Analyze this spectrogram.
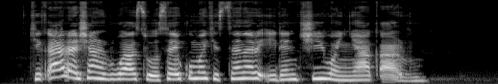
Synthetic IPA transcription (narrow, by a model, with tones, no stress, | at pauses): kʲi˨kʼaː˦ɽa˨ʃɐ˦˨nɽʊ˦waː˦soː˨sa˦jkʷʊ˦ma˦kʲi˨sɐ˦nɐ˦rʔɪ˨dɐ˦nt͡ʃiː˦wɔ˨ɲjaː˦kʼa̰ː˨ɽuː˦ʔ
